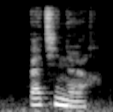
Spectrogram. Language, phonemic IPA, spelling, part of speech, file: French, /pa.ti.nœʁ/, patineur, noun, LL-Q150 (fra)-patineur.wav
- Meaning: skater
